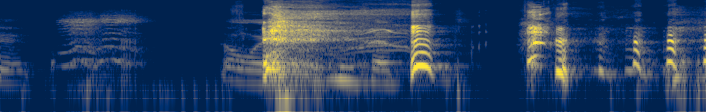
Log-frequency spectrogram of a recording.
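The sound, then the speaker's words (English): Hiccups from a person speaking: a few sharp, abrupt bursts, one of them loud and noisy, between short stretches of talk. “so sorry for the hiccups”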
